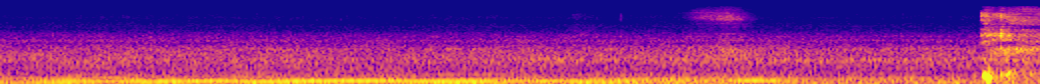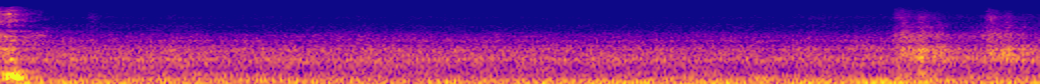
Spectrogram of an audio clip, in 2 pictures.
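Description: Steady low mechanical hum with a droning tone that drops away about four seconds in, and a short two-part cough about five seconds in.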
